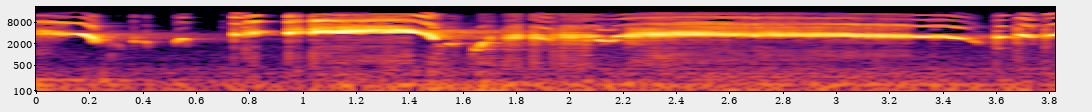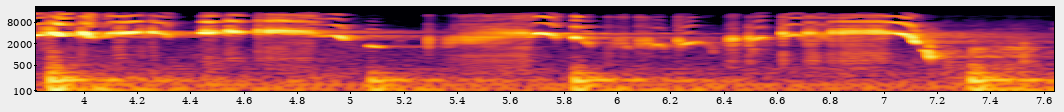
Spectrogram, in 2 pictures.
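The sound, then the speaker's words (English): A robin sings a long run of bright, high warbling phrases and quick twittering trills, one after another with brief pauses. No one talks over the song. “It's a robin bird call.”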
